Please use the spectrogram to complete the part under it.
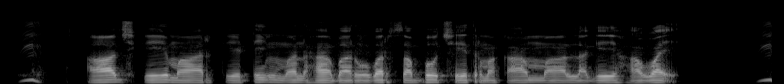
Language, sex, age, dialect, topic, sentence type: Chhattisgarhi, male, 18-24, Eastern, banking, statement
